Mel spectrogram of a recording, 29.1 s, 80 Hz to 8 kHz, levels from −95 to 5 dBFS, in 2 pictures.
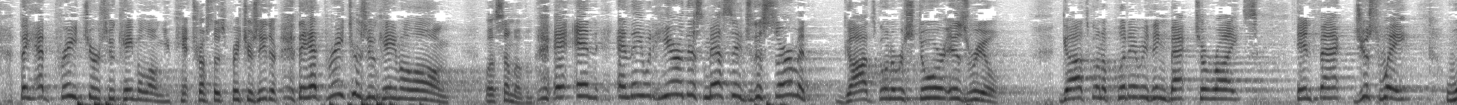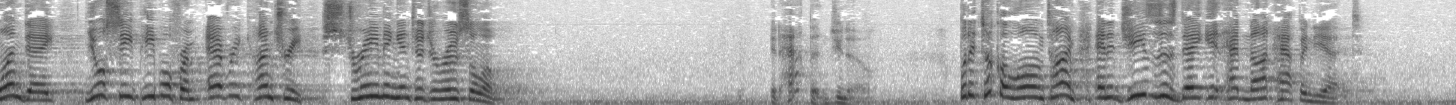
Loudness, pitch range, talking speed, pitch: -16 LUFS, 185-295 Hz, 165 wpm, 260 Hz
